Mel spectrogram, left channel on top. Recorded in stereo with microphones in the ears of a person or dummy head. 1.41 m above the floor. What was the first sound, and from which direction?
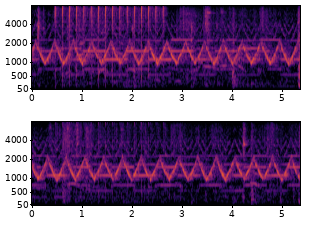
Scissors, 60° left (ahead or behind).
